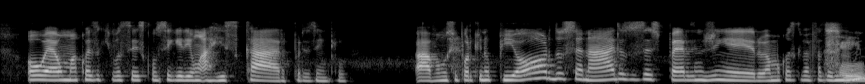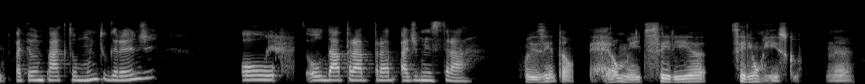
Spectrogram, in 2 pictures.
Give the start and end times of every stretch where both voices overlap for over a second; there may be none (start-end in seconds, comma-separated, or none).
none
